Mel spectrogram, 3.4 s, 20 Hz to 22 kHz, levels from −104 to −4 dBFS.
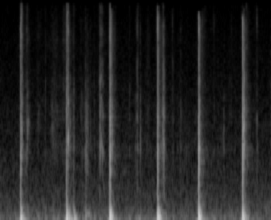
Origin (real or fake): real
